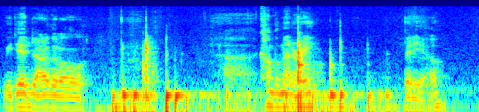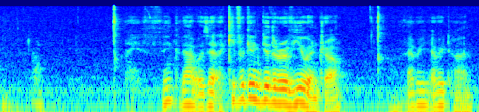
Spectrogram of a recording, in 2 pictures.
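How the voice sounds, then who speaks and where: Guy rambling on his live stream, normal pitch, kinda trails off, noticeable room noise behind him. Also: lively intonation, a little fast, pauses often. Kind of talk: casual unscripted live stream chat. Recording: noisy room background.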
